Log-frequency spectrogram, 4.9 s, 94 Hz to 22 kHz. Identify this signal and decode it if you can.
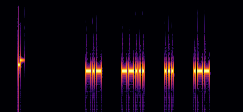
Morse code, heard as a keyed tone, about 34 wpm, spaced as for 16 wpm, 700 Hz. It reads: K7SW
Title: USA Call Signs - 4 Characters - 4x Character Spacing - 35wpm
